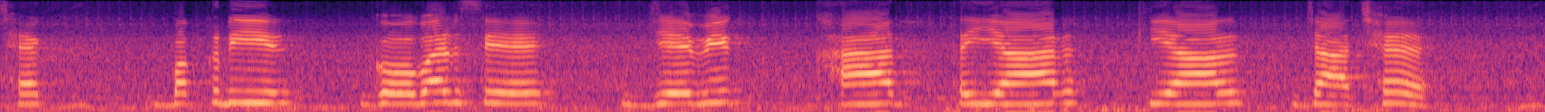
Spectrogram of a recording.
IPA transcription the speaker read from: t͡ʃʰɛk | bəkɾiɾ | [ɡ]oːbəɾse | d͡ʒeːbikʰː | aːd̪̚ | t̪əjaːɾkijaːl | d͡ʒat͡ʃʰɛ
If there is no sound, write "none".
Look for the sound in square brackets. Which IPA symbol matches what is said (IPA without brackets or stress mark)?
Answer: ɡ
